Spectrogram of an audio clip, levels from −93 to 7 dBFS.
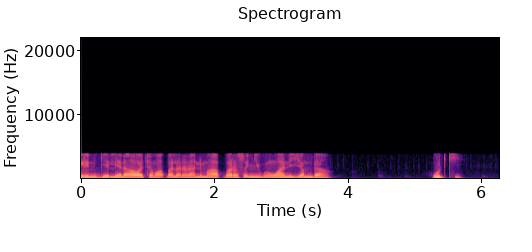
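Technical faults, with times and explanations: No technical faults occur in this speech clip.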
